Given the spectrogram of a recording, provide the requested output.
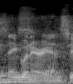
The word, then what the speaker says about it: sanguinarians: How do you say that? Sanguinarians? – Sagittarius. – What? – Sanguinarians, yes.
